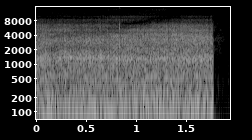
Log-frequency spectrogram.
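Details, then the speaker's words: Steady loud hiss of rushing air that cuts off abruptly as air leaks through the open mouth of a snorer wearing a CPAP mask for snoring and sleep apnea. "공기 가 계속 들어오니까 입을 벌리면 기침 이 나 요 . 공기 들어오는 소리 들리세요 ?"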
